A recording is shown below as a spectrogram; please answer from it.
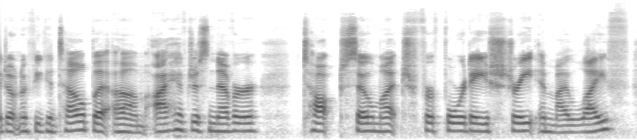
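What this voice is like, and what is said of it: Slightly hoarse voice. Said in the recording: “My voice is a little hoarse today.”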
